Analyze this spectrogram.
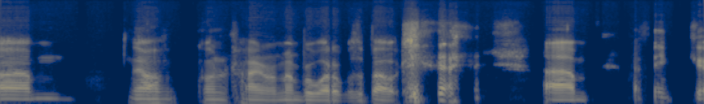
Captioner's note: laughs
